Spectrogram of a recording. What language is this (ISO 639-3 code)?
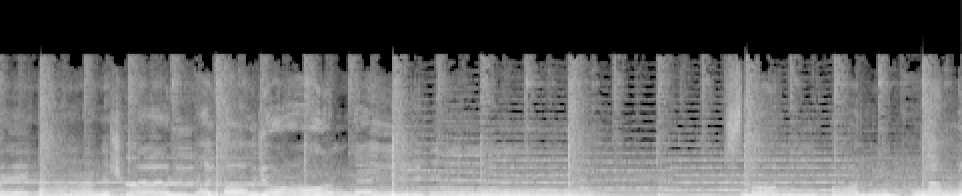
vie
